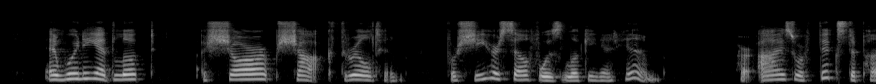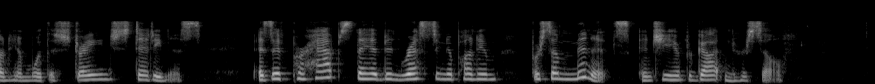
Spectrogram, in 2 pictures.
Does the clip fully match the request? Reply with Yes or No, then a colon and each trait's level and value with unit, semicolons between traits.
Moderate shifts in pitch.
Yes: average, 4.0 semitones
